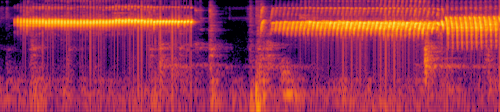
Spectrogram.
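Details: Courting male canary stimulating a female to mate: a long, even, high whistled trill of quickly repeated notes, a short break, then a second long roll that shifts into a harsher buzzy trill.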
